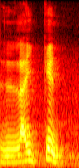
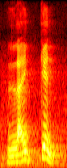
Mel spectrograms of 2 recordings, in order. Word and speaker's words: lichen: Litmus क्या होता है कि एक प्लांट होता है LICHEN, इसको प्रोनाउंस करते हैं लाइकेन, LICHEN, लाइकेन।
